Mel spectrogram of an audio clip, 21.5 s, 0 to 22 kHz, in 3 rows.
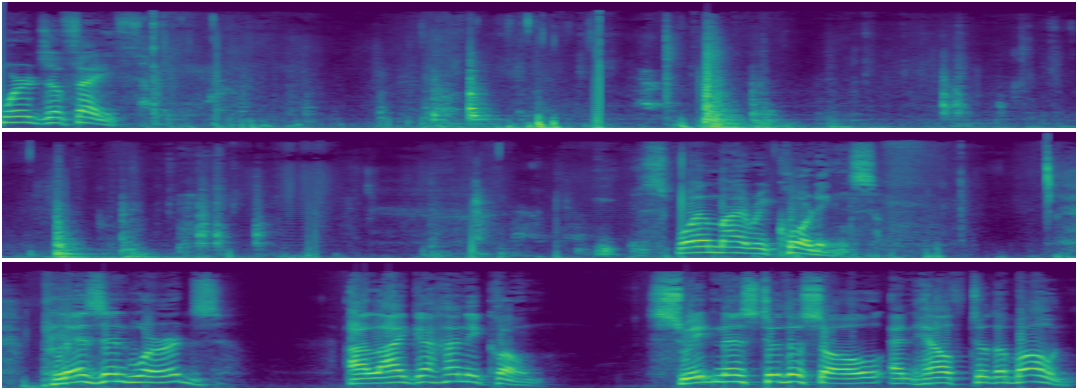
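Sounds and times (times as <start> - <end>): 
speech: 0.0 - 1.1, 11.7 - 13.2, 14.7 - 15.9, 16.6 - 18.0, 18.6 - 21.4
dogs barking next door outside: 4.2 - 4.6, 10.6 - 11.0
knocks and a thud of a window being closed: 4.4 - 6.5, 7.5 - 8.2.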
